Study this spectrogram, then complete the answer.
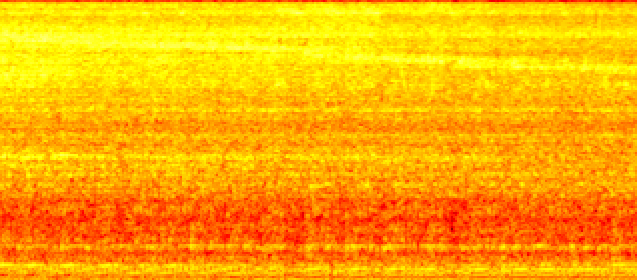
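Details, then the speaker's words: Dodge Daytona Turbo engine running: strong, smooth note rising and settling with revs, faint turbo whistle on top; engine runs well. "So, as you can tell, that actually runs really good. You can actually hear the turbo whistling. So, this is a good engine, I think."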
